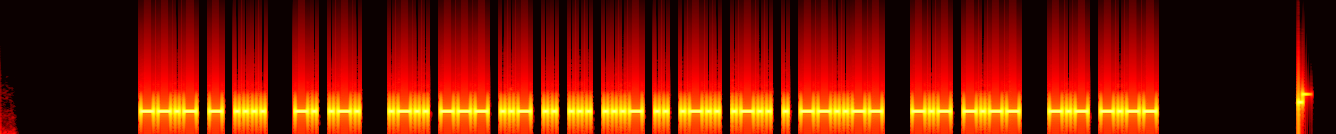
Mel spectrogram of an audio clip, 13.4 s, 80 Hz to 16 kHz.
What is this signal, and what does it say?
Morse code, heard as a keyed tone, about 28 wpm, 700 Hz. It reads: QTH NR LOUISVILLE, KY KY
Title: K1USN SST QSO Practice 28wpm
